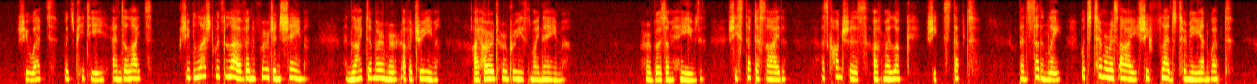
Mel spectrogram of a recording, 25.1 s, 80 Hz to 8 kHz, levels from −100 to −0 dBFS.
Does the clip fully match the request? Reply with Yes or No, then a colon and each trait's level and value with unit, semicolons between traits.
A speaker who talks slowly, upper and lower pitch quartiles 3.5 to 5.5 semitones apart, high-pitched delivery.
No: slow, 100 wpm; narrow, 2.6 semitones; high, 215 Hz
